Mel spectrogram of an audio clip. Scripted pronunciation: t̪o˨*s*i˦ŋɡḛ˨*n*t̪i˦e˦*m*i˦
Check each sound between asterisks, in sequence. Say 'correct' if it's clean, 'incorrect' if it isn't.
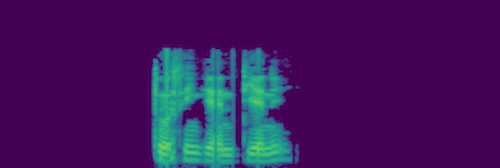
correct, correct, incorrect: n

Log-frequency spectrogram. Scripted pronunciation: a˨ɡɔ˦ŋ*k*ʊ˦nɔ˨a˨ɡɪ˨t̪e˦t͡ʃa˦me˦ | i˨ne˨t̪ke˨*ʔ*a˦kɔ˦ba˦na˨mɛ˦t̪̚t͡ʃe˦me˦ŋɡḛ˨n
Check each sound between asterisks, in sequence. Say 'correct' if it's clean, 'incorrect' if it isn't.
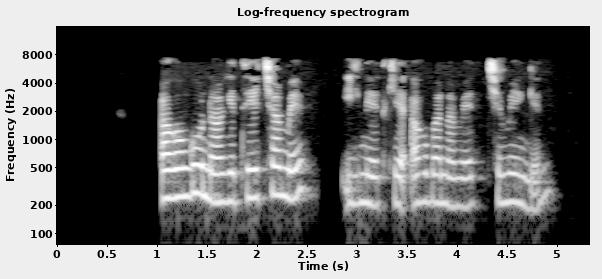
incorrect: ɡ, correct

